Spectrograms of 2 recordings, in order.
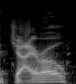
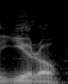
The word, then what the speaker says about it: gyro: a hero some people call it like a gyro but it it is actually pronounced a gyro is this supposed to be gyros or greek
